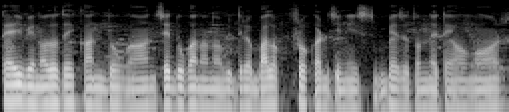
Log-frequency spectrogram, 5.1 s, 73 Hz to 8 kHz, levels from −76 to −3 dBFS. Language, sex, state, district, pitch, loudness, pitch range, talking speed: Chakma, male, Tripura, Unakoti, 100 Hz, -20 LUFS, 95-105 Hz, 155 wpm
